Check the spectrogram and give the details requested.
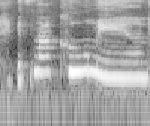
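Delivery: shrill, loud, very high nagging scolding woman's voice. Retelling a woman who followed him as he walked away, doing an impression of her. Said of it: "That's my impression of her".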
